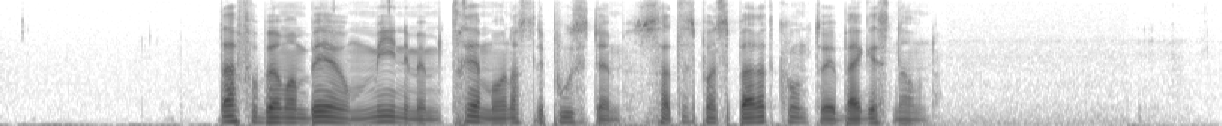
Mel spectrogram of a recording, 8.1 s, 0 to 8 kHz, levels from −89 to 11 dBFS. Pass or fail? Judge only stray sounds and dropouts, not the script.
pass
